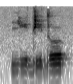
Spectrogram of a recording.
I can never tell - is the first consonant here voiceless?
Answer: no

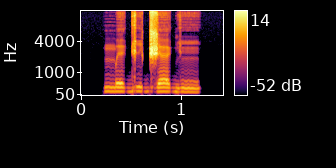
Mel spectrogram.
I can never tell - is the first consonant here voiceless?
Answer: no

